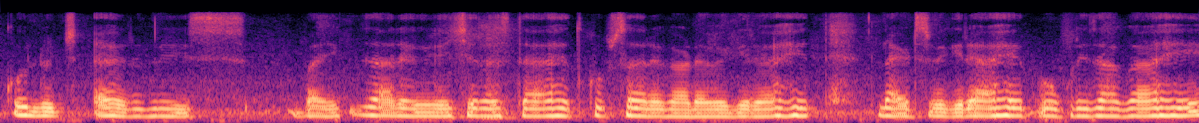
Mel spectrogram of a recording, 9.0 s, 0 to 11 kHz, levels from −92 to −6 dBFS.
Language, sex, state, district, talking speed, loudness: Marathi, female, Maharashtra, Pune, 115 wpm, -15 LUFS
